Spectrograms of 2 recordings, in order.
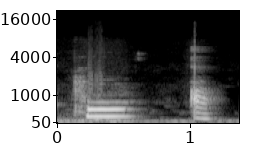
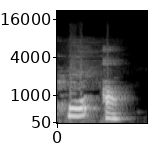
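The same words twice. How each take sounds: First: Slow, separated syllables for learners; careful teacher's slow model. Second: Said in the usual way. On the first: Shown as a demonstration. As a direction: spell it out slowly, beat by beat.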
